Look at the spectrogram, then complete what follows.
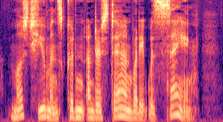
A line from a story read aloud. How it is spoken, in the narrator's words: Edric muttered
